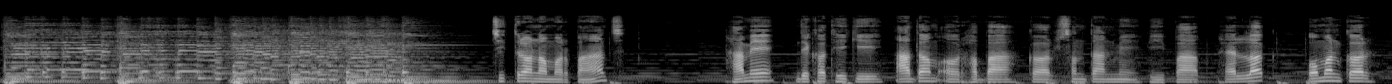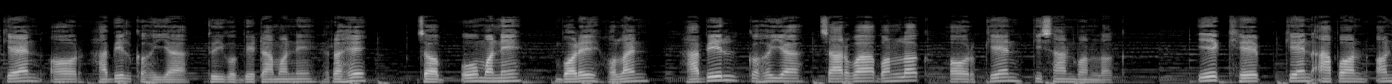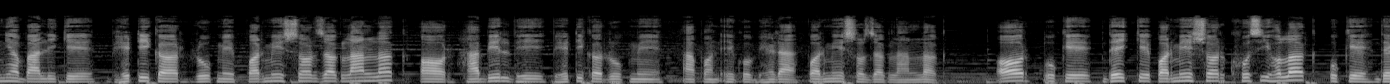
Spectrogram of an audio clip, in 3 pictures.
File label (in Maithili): good news maithili, nt drama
